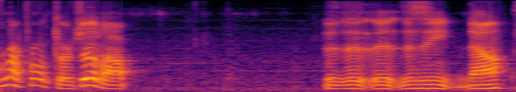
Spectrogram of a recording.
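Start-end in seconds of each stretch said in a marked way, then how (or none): 0.0-1.1 high, pitched-up cartoon-character voice. Giving Mudkip the voice he hears for it, in a Meatwad voice. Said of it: "like, meatwad voice?".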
